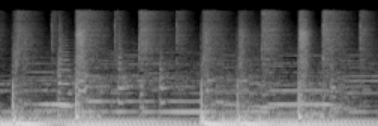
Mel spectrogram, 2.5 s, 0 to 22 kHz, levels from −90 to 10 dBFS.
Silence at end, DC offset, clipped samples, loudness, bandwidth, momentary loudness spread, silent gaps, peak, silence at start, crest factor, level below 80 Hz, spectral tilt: 0 s; under 0.1%; under 0.1%; -18 LUFS; 16 kHz; 6 LU; none; -4 dBFS; 0 s; 10 dB; -16 dBFS; -6 dB/octave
